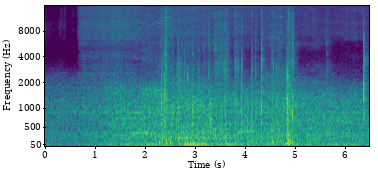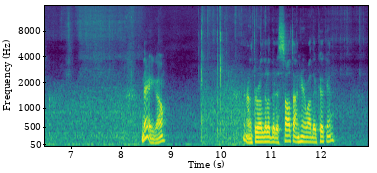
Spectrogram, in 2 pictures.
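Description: Meat sizzles softly over hot coals.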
